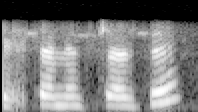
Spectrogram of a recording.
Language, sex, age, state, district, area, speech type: Urdu, female, 30-45, Uttar Pradesh, Aligarh, rural, conversation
